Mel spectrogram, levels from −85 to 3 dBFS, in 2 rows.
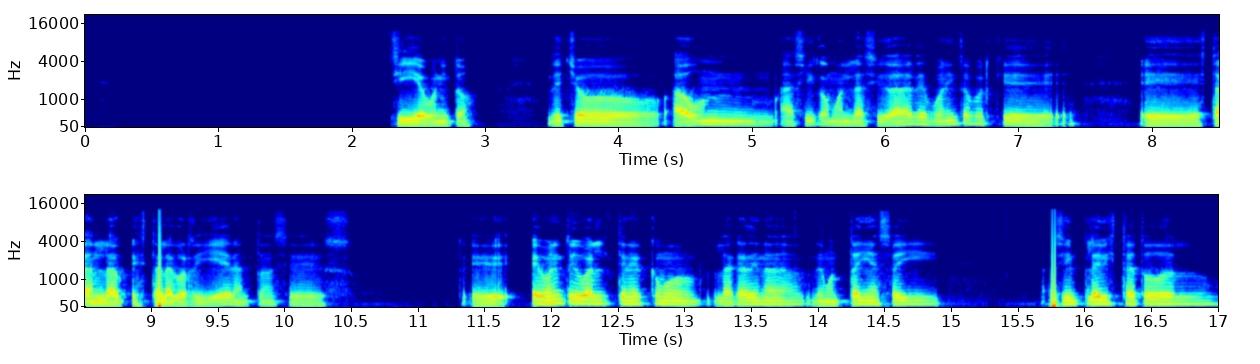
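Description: At 9.06 s the speech is broken by a single loud bang. This is invalid numbers at full scale. A calculation went wrong and produced infinite or invalid values. These were pinned to the largest possible sample value, so the output sat flat at one extreme value, far beyond the speech's peaks, for a 10 ms block. The block is too short to hear its start and end apart. It lands as one sharp crack. The same fault returns from 15.76 to 15.78 s, lasting 20 ms, and again sounds like one hard bang.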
